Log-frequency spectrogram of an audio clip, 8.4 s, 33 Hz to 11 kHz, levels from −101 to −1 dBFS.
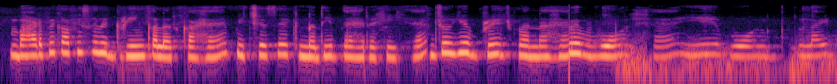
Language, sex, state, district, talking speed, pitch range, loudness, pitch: Hindi, female, Andhra Pradesh, Chittoor, 150 wpm, 225-255 Hz, -28 LUFS, 235 Hz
